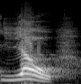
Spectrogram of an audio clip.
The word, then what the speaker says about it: YAUH: Este israelense é mais uma prova que a verdadeira pronúncia deste nome é Iau.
